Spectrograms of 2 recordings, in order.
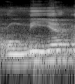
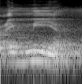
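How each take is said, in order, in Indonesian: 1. Kata ini diawali dengan vokal 'u'. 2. Kata ini diawali dengan vokal 'i'. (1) "Jadi dua cara bacanya, ummiyah" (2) "atau immiyah, sama saja"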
